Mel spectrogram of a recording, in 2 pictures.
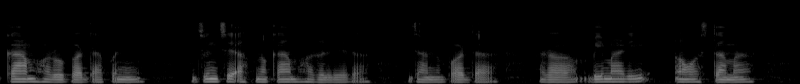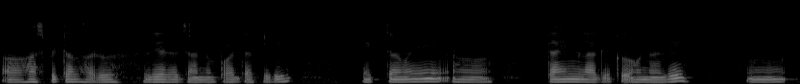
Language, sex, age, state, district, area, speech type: Nepali, male, 18-30, West Bengal, Kalimpong, rural, spontaneous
